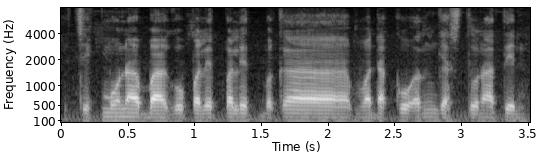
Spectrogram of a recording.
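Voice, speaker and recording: A man, a mechanic explaining a car repair to viewers in a halting way, pausing and repeating himself. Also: deep voice, monotone, darkish tone, a little hiss or hum.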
